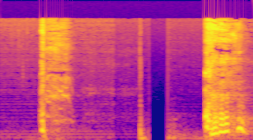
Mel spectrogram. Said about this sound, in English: Sorry. I'm doing good. That's the first time I've coughed.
